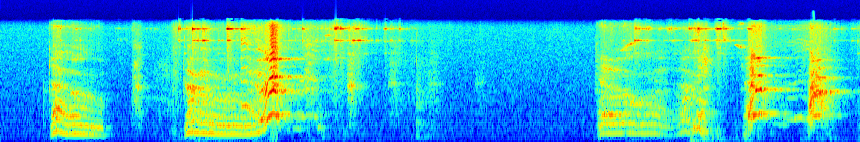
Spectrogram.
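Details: Blind dog Pickle barks without seeing what she is barking at. Three bursts of drawn-out, strongly harmonic bark-howls, each wavering in pitch, are separated by stretches of near silence. A short sharp yip comes near the end.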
